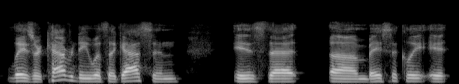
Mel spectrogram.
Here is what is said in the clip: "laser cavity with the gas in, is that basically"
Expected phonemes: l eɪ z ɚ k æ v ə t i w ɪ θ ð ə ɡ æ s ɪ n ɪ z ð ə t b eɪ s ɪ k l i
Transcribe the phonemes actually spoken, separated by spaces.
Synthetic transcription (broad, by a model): l eɪ z ɚ k æ v ə t i w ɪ ð ə ɡ æ s ɪ n ɪ z ð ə t b eɪ s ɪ k l i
